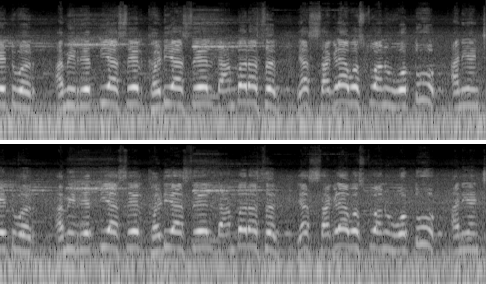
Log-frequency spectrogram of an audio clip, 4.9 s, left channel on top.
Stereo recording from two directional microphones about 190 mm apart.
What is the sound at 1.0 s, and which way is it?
Speech, 25° left (ahead or behind).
